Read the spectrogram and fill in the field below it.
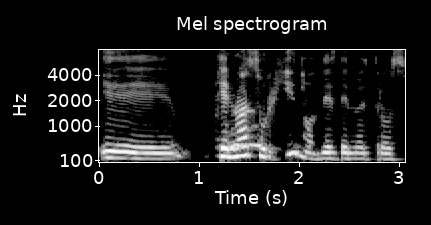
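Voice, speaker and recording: A woman speaks with a Chiapas accent. Her pitch is very deep and low. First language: Tzeltal (speaking Spanish). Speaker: teacher and cultural promoter. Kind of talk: radio interview.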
